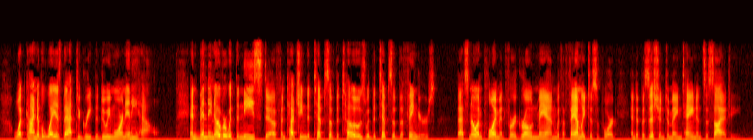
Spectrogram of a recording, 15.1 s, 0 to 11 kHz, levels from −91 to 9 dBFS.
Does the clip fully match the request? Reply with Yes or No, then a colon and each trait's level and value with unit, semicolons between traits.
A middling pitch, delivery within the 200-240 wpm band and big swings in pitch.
Yes: medium, 155 Hz; fast, 205 wpm; wide, 8.0 semitones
